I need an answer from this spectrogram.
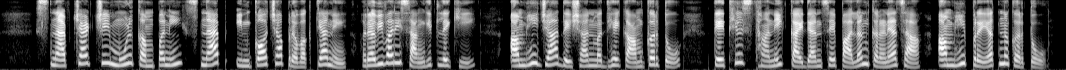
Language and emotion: Marathi, neutral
